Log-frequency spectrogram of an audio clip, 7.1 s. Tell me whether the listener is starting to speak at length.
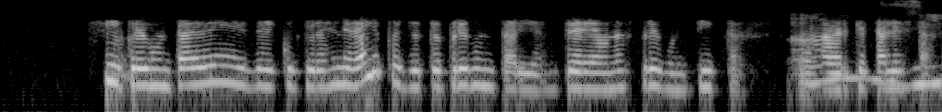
Yes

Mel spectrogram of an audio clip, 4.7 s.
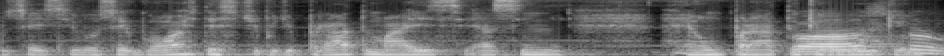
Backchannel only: No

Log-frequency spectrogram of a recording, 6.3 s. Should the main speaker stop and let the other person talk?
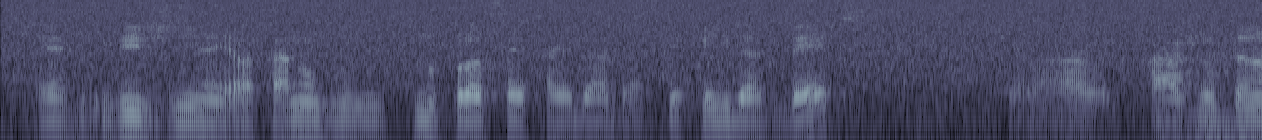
No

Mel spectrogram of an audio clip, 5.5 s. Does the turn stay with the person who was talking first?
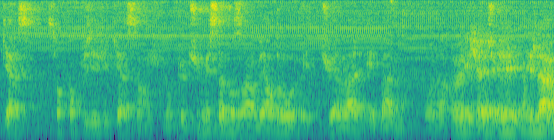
No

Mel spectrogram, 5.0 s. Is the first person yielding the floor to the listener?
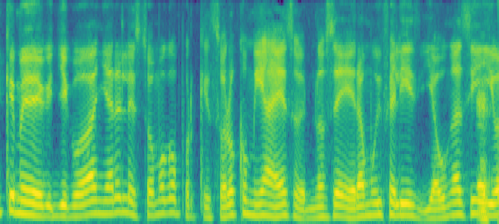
No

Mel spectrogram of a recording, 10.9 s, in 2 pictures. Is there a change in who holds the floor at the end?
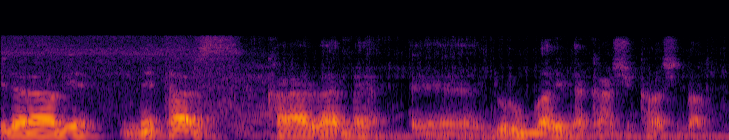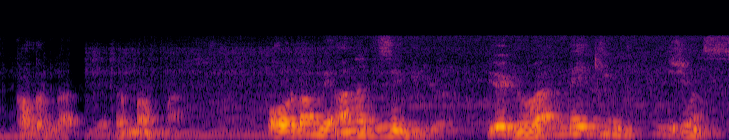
No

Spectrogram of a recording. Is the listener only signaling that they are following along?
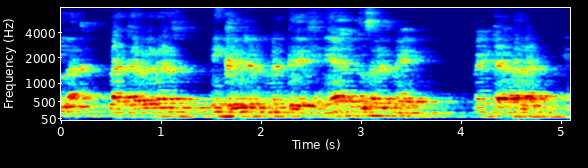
Yes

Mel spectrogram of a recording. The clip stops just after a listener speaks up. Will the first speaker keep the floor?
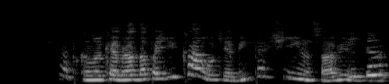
No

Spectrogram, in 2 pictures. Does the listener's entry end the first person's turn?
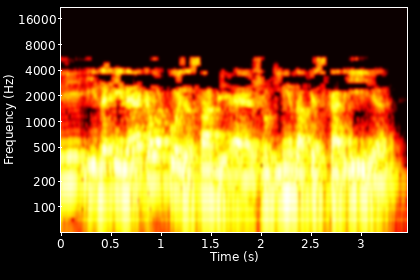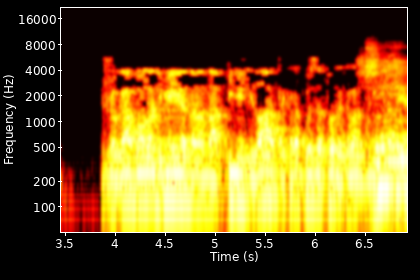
Yes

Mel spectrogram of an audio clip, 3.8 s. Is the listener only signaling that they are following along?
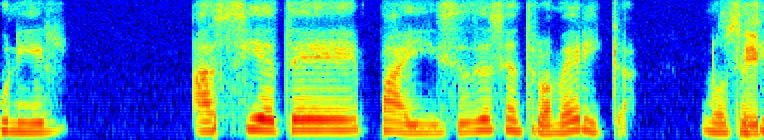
No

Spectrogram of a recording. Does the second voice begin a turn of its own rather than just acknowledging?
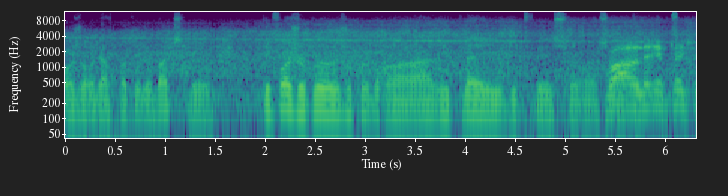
Yes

